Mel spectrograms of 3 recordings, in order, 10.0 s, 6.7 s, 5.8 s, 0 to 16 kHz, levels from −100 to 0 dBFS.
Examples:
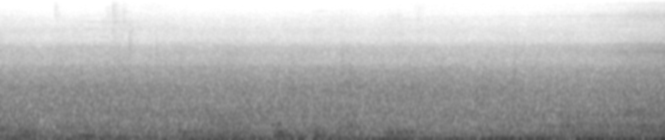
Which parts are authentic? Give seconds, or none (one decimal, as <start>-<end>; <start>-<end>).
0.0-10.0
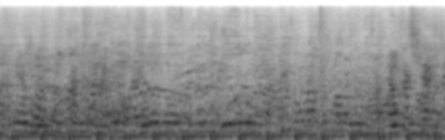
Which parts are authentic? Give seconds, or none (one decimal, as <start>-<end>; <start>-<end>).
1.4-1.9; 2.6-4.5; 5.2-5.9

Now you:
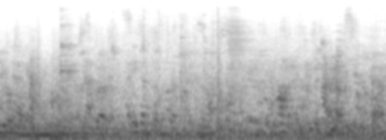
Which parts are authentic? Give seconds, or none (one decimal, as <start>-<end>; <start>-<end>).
0.0-5.8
